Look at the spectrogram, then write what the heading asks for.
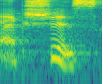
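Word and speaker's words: anxious: गए अनहिडिंग द क्लांस ऑफ़ हर एक्शियस I pronunciation हम क्या बोलेंगे एक्शियस ओके एक्शियस मींस क्या बोला है वरीड अनहिडिंग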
